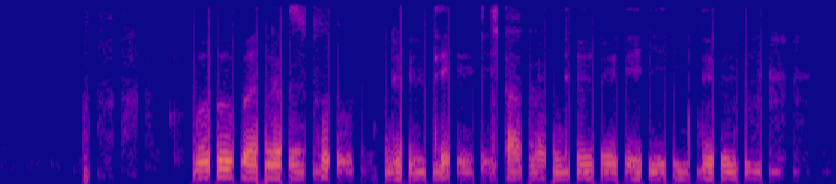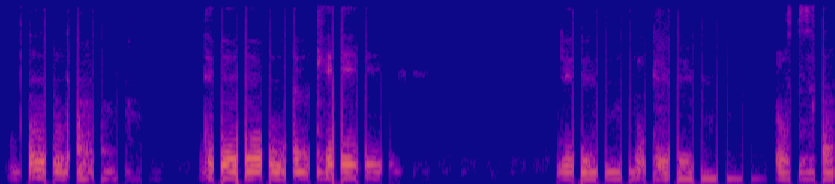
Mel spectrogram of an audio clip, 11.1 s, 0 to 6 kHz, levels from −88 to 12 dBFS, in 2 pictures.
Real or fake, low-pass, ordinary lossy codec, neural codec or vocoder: real; 5.4 kHz; Opus, 24 kbps; none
